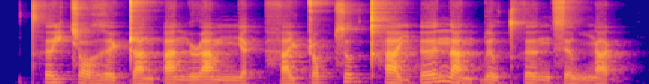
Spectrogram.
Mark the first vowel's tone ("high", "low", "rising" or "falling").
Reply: rising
